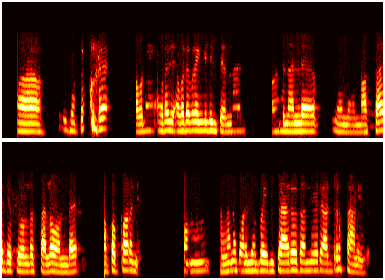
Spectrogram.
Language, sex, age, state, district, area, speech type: Malayalam, female, 60+, Kerala, Pathanamthitta, rural, conversation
